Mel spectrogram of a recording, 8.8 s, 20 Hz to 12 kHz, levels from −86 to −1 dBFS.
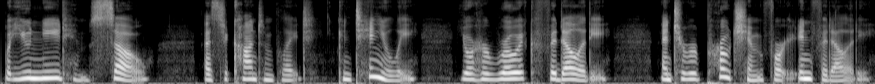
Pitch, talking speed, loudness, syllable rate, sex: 230 Hz, 125 wpm, -16 LUFS, 4.7 syllables/s, female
